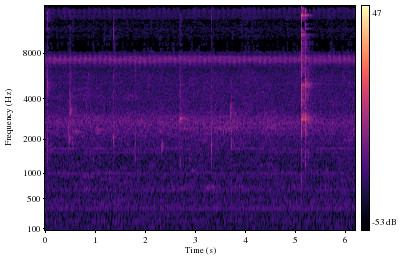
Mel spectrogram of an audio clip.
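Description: Light scattered clicks of a metal spring whisk tapping a small ceramic bowl as custard powder is mixed into milk, with a louder clatter about five seconds in as the whisk is laid down in the bowl. A faint steady hum runs underneath.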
